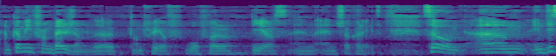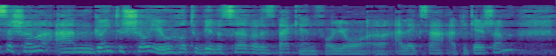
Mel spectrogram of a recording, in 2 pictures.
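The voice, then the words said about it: Slight French accent. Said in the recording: “as it's probably not obvious from my accent ... with a slight touch of French accent”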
